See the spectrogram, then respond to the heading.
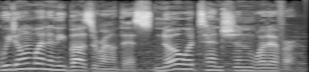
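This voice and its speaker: An actress playing a poised, skeptical, weary politician's wife in a video game, composed and dryly matter-of-fact. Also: female voice, medium pitch, big pitch swings, brisk, natural voice. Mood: guarded, matter-of-fact. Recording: music behind.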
